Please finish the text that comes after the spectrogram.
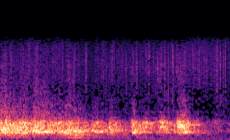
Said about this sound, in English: Uh, there comes the boulder now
